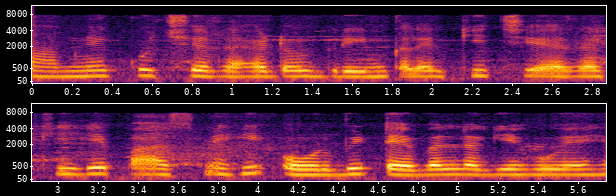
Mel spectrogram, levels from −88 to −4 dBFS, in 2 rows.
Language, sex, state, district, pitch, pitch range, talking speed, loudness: Hindi, female, Punjab, Kapurthala, 190 Hz, 185-210 Hz, 200 wpm, -17 LUFS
